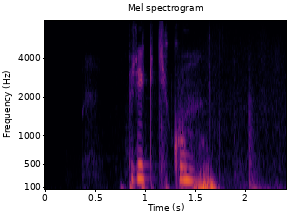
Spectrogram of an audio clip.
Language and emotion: Russian, neutral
